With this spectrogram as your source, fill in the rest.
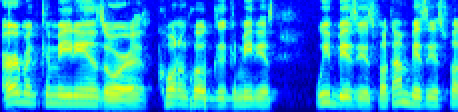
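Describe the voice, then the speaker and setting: With an American accent, a man talks very fast in a fairly high voice. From East Texas. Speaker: comedian, podcast co-host. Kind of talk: casual chat. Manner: animated.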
